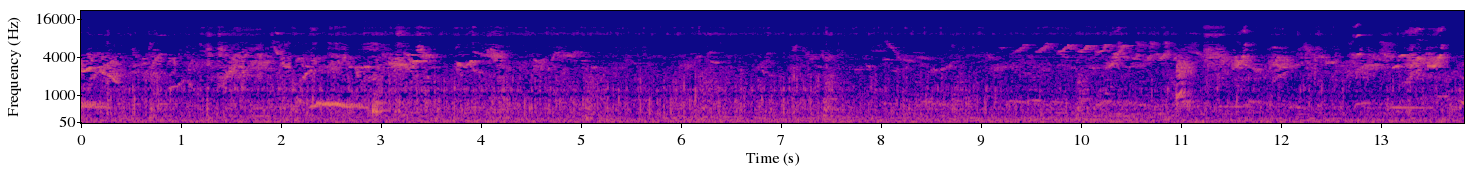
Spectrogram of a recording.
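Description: Small birds chirping, with many short high chirps and quick sweeps one after another.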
